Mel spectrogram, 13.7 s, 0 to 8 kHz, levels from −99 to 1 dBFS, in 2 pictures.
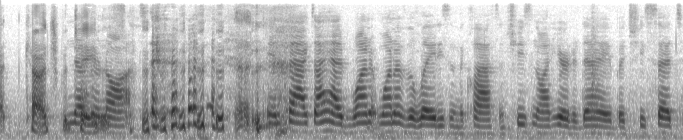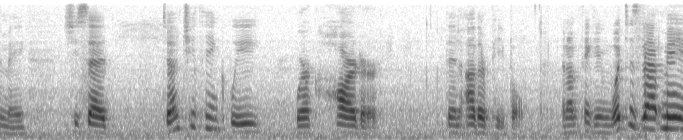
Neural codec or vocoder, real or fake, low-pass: none; real; 7.2 kHz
